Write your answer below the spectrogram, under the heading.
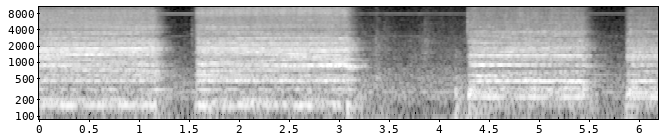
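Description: Axis drive motors of a home-built concrete CNC milling machine making short moves: a steady whine of several fixed tones in runs of about a second and a half, stopping briefly between them, four runs in all.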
